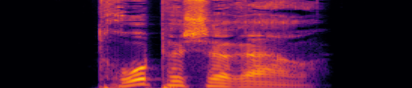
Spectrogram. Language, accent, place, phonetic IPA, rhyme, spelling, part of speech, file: German, Germany, Berlin, [ˈtʁoːpɪʃəʁɐ], -oːpɪʃəʁɐ, tropischerer, adjective, De-tropischerer.ogg
- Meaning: inflection of tropisch: 1. strong/mixed nominative masculine singular comparative degree 2. strong genitive/dative feminine singular comparative degree 3. strong genitive plural comparative degree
